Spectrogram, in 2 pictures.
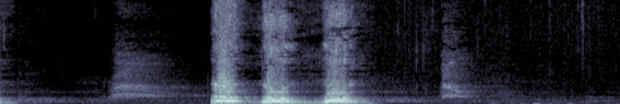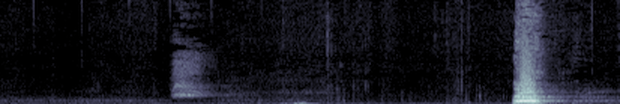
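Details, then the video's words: Dog barking in the dark at an unknown creature that seemed to answer: three quick barks in a row, soft scattered sounds, then a single sharp bark after a long pause. "Dog Barking at mysterious creature in the dark who replies to him"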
